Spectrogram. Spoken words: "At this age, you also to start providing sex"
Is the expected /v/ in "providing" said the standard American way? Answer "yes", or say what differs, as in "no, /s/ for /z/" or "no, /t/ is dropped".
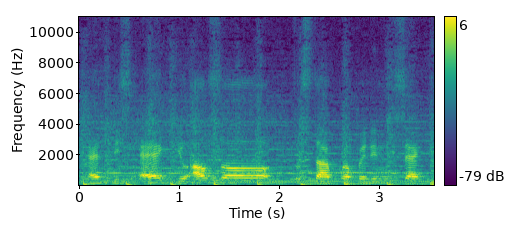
no, /p/ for /v/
